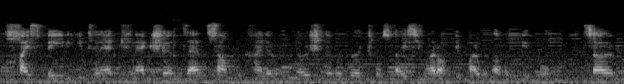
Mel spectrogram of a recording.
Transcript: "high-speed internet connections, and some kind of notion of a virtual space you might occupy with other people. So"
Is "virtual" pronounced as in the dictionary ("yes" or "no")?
yes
